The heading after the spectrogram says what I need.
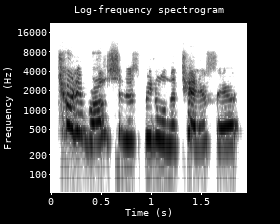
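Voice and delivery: a hint of a breathless posh secretary reporting. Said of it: "a secretary called Alice once, who was quite posh".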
